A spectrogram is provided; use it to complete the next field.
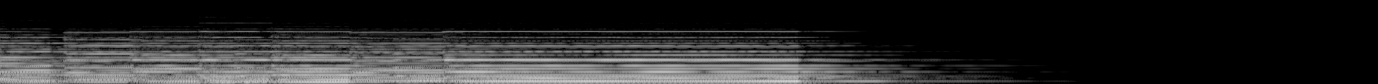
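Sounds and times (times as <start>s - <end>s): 
organ: 0.0s - 9.8s.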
